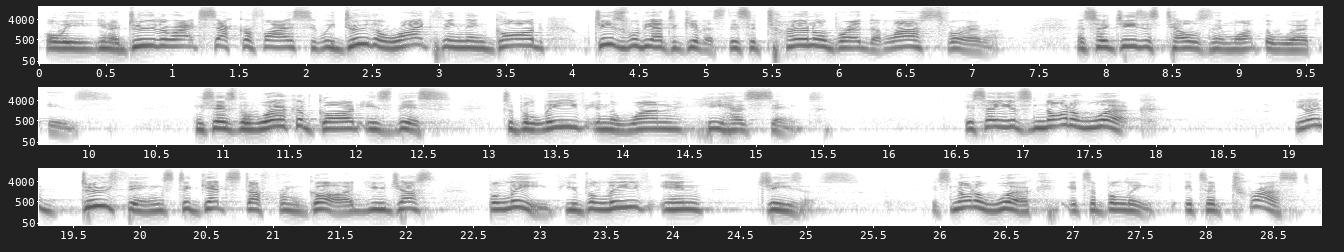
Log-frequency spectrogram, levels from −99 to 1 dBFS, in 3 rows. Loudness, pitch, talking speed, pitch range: -46 LUFS, 220 Hz, 180 wpm, 200-250 Hz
